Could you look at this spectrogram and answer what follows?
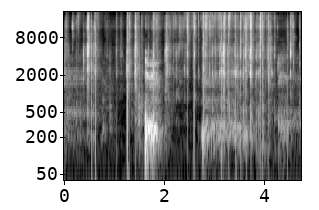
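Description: A Yu-Gi-Oh card pack's foil wrapper gets torn open close up in a few quick rips, mixed with crinkling and crackling as it is handled.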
